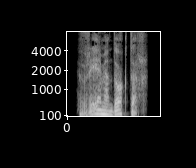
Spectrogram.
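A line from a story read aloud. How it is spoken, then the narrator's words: Whispered question. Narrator (Russian): Коннор шепотом спросил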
